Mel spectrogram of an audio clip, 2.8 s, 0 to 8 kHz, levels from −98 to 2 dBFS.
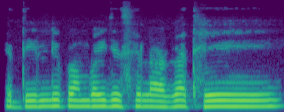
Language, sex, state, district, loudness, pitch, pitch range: Chhattisgarhi, male, Chhattisgarh, Jashpur, -20 LUFS, 160 Hz, 155-160 Hz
